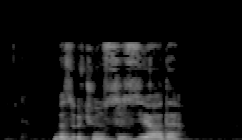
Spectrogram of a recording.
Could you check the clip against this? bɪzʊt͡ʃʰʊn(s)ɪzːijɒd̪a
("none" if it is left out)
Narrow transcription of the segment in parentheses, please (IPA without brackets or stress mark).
s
